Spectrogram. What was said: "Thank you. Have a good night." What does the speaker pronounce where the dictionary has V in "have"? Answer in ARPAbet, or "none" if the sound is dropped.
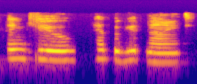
P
